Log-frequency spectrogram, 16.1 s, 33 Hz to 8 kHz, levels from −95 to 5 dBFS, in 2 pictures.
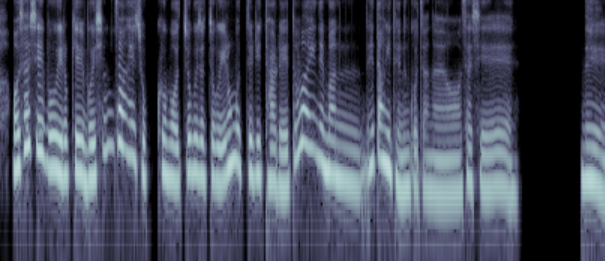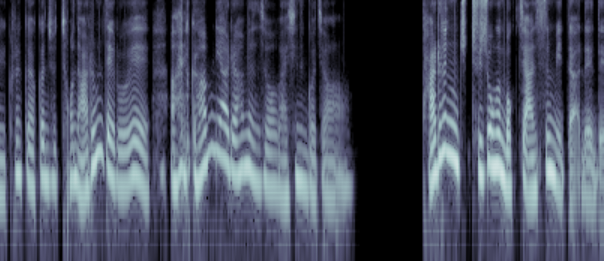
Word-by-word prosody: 어 230 +2 +3
사실 360 -1 +3
뭐 230 -3 +3
이렇게 205 +1 +2
뭐 190 +1 +2
심장에 345 - -1
좋고 210 -1 -4
뭐 190 -2 0
어쩌고 220 +4 -1
저쩌고 190 -3 -2
이런 240 +9 +2
것들이 210 -5 -2
다 180 -2 -5
레드와인에만 205 - -2
해당이 255 0 +2
되는 155 -6 -3
거잖아요, 145 -3 -6
사실. 155 -4 -6 0.8
네. 170 -7 -2
그러니까 200 -3 -4
약간 180 +3 -3
저 175 0 -5
저 180 - -2
나름대로의 185 - 0 0.3
아이 175 +6 0
그 215 -4 -3
합리화를 255 - 0
하면서 185 -8 -1
마시는 155 +5 -4
거죠. 145 +3 -9 0.9
다른 300 -4 +6
주 - - +2
주종은 235 +1 +7
먹지 155 -2 +1
않습니다. 160 +5 +1
네네. - - -5
190 Hz, 320 characters per minute, -23 LUFS, 160-235 Hz, 0.9 s, 주종은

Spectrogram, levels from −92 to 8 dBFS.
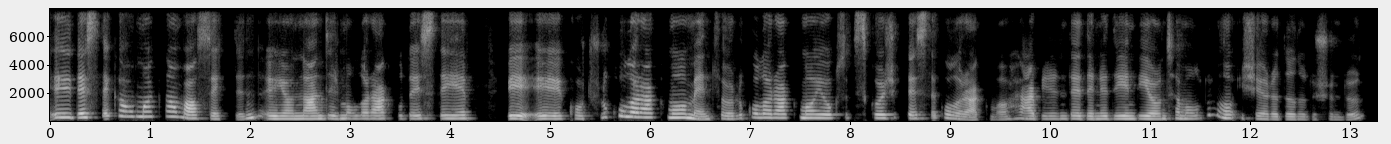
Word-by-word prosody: iii, 290 +1 +2
destek 290 - +2
almaktan 350 -1 0
bahsettin. 230 -1 +1
Eee, 200 - +3
yönlendirme 195 +1 +2
olarak 210 +1 0
bu 210 - -15
desteği 220 +1 -2 0.3
bir, 210 -1 +7
eee, 200 0 +1
koçluk 215 - -11
olarak 315 -5 +3
mı, 275 0 +5
mentörlük 200 +1 -1
olarak 265 -1 +1
mı 255 0 +3
yoksa 245 0 0
psikolojik 245 -1 -3
destek 230 +2 -5
olarak 195 -10 -2
mı? 170 +2 -11
Her 195 -2 -1
birinde 195 +1 -5
denediğin 195 +1 0
bir 200 - -4
yöntem 200 +2 0
oldu 205 - -9
mu 245 -2 -1
işe 225 -4 -10
yaradığını 175 -2 -5
düşündüğün? 165 0 -12
210 Hz, 145 wpm, -25 LUFS, 195-255 Hz, 0.3 s, bir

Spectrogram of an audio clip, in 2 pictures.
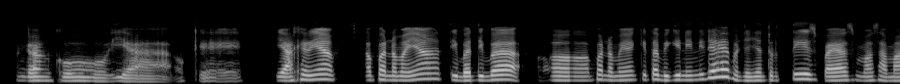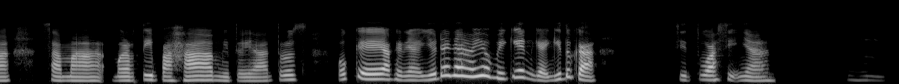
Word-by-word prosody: Mengganggu, 180 -1 -2 0.5
iya. 155 -3 -3 0.5
Oke. 145 - -18 0.8
Ya 180 - +2
akhirnya, 220 +4 +1 0.4
apa 205 +2 -2
namanya, 215 +6 +1
tiba-tiba, 200 +2 +3 0.3
eee, 190 -1 0
apa 225 - -3
namanya, 195 +1 -3
"Kita 225 +2 -2
bikin 205 0 -1
ini 215 +2 -6
deh 345 +3 +5
perjanjian 185 - -4
tertib 245 +6 0
supaya 185 -2 +2
semua 185 -2 -6
sama 175 -3 -2 0.4
sama 180 -3 -1
mengerti 185 +4 -1
paham," 190 +1 +2
gitu 170 0 -12
ya. 170 +1 -3
Terus, 215 +2 -4 0.4
oke 240 0 +4
akhirnya, 205 -3 -2
"Ya 205 - -3
udah 415 - +3
deh 405 - +8 0.2
ayo 405 - +7
bikin," 280 -1 0
kayak 180 -4 0
gitukah 335 +7 +3 0.9
situasinya? 195 -3 -3 0.7
Hmm. 195 -3 -29
195 Hz, 125 wpm, -23 LUFS, 180-220 Hz, 0.9 s, deh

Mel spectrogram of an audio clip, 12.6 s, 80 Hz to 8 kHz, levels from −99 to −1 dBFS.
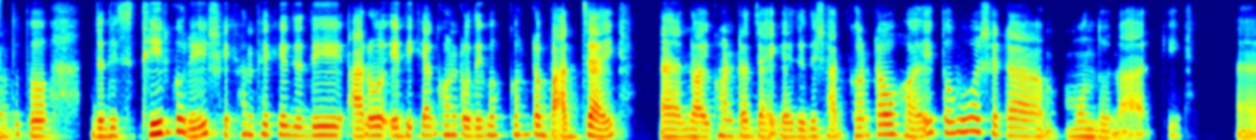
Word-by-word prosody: অন্তত। 160 +6 -8 0.7
যদি 165 +1 +2 0.2
স্থির 210 +7 +7
করি, 180 -11 +4 0.2
সেখান 205 +3 -4
থেকে 205 0 0
যদি 185 +1 0 0.4
আরো 180 +3 +3 0.2
এদিকে 175 +2 -3
১ - - -9
ঘন্টা 195 -1 -1
ওদিকে 170 +2 -3
১ 190 - -17
ঘন্টা 200 +1 0
বাদ 150 - +3 0.2
যায়। 165 -5 +6 0.5
আ - - +3 0.2
৯ 150 -1 +2
ঘন্টার 165 -2 -2
জায়গায় 150 0 -2
যদি 155 +1 -2
৭ - - -4
ঘণ্টাও 190 +4 +2
হয় 155 0 -1 0.2
তবুও 255 +3 +1
সেটা 195 -4 -2 0.6
মন্দ 160 -1 -2 0.2
না - - -5 0.2
আরকি। - - -15 0.7
আ - - -8
180 Hz, 145 wpm, -20 LUFS, 160-200 Hz, 0.7 s, স্থির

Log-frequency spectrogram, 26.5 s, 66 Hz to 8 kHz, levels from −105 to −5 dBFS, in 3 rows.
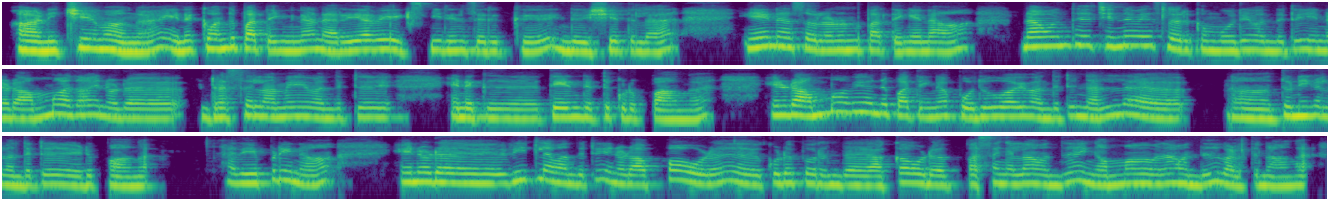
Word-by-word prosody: ஆ - - +9 0.2
நிச்சயமாங்க. 210 -2 +5 0.2
எனக்கு 205 +4 +2
வந்து 240 +2 +3
பார்த்தீங்கன்னா 205 -2 +2
நெறையவே 210 +4 +3
எக்ஸ்பீரியன்ஸ் 205 +2 -2
இருக்கு. 190 0 -3 0.2
இந்த 200 -2 +2
விஷயத்தில, 195 +1 +1 0.7
ஏன் 285 +1 +3
நான் 265 -1 0
சொல்லணுன்னு 210 -1 +1
பார்த்தீங்கன்னா 195 -1 -1 0.5
நான் 275 +1 +5
வந்து 295 +2 -1 0.2
சின்ன 280 0 +1
வயசில 290 -4 -1
இருக்கும்போதே 210 -1 -1
வந்துட்டு 200 +1 -2
என்னோட 200 -1 0
அம்மாதா 245 +4 0
என்னோட 200 -3 -1 0.5
ட்ரெஸ் 210 0 -1
எல்லாமே 215 0 0 0.2
வந்துட்டு 195 +1 -4 0.6
எனக்கு 200 -1 +1 0.4
தேர்ந்தெடுத்து 210 -1 +2
குடுப்பாங்க. 180 -1 0 0.5
என்னோட 245 +1 +4
அம்மாவே 310 +5 0
வந்து 275 -1 0
பார்த்தீங்கன்னா 225 0 -1
பொதுவாகவே 220 +2 +1
வந்துட்டு 195 +3 -3
நல்ல 230 +7 -1 1.1
துணிகள் 230 -2 +3
வந்துட்டு 195 +2 -2 0.2
எடுப்பாங்க. 185 -1 -1 0.6
அது 225 - -1
எப்படின்னா 240 -5 -1 0.6
என்னோட 250 0 +3 0.5
வீட்டில 290 +2 -1
வந்துட்டு 210 +2 -4
என்னோட 215 -4 -1
அப்பாவோட 225 0 -1 0.4
கூட 225 0 0
பொறந்த 200 -2 -1 0.2
அக்காவோட 225 +1 0 0.3
பசங்கள்லா 220 0 -2
வந்து 200 +3 -2
எங்க 215 -4 -1
அம்மவே 225 +2 0
தான் 230 0 +1
வந்து 200 +1 0
வளர்த்துனாங்க. 190 -1 -1
210 Hz, 125 wpm, -24 LUFS, 200-230 Hz, 1.1 s, ஆ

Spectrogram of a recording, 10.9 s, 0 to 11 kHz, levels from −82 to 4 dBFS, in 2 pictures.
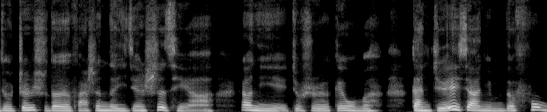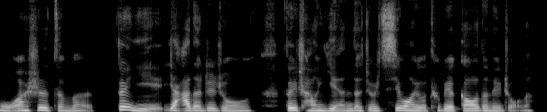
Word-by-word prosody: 就 195 -1 0
真 230 +5 +2
实 205 -4 -8
地 195 -2 +3
发 195 +2 -4
生 200 +1 0
的 190 - +2
一 180 0 +1
件 195 +1 -2
事 250 +5 +2
情 180 -4 -6
啊。 170 - -6 0.2
让 240 -3 +4
你 180 -5 +1
就 185 - -6
是 190 -2 -2
给 205 +3 -2
我 205 - +2
们 175 0 -2 0.4
感 195 -4 +5
觉 195 +7 +6
一 - - +5
下 240 -3 +5
你 195 -2 0
们 180 0 -4
的 205 +2 +1
父 265 +6 -1
母 200 -7 -3
啊， 205 - 0
是 230 +2 +1
怎 190 -1 -7
么 175 +4 -8 0.2
对 280 -2 +2
你 185 -6 -3
压 205 -2 +3
得 200 -1 +1
这 190 0 -3
种 175 0 -5 0.3
非 220 0 +6
常 185 -3 -2
严 175 -1 -2
的， 190 0 -2
就 180 +1 -6
是 180 - -3
期 220 +6 -1
望 205 -3 +3
有 165 - -1
特 200 +6 -10
别 180 -1 +3
高 185 +1 +2
的 180 - -3
那 165 -2 -4
种 160 - -11
呢？ 180 - -14
190 Hz, 295 characters per minute, -23 LUFS, 180-210 Hz, 0.4 s, 觉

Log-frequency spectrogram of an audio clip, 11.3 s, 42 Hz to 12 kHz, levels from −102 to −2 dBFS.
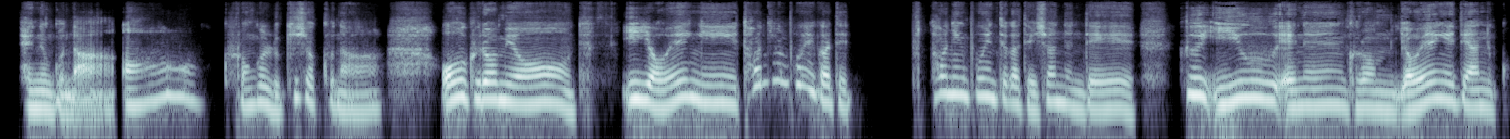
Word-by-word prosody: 되는구나. 150 -5 0
어. 205 +6 -2 0.2
그런 160 +1 -7
걸 180 -2 -1
느끼셨구나. 140 - -4 0.4
어 210 +6 +6
그러면 190 - +2 0.3
이 215 -1 +4
여행이 190 +1 +2
터닝 415 +5 -4
포이가 315 - +1
됐 155 -3 -8 0.6
터닝 260 -1 0
포인트가 230 -6 -1
되셨는데 145 -3 -2 0.3
그 260 -2 +3
이후에는 170 -6 +1
그럼 145 -2 -4
여행에 195 +9 +4
대한 155 -5 0
고 - - -23
185 Hz, 265 characters per minute, -20 LUFS, 155-220 Hz, 0.6 s, 어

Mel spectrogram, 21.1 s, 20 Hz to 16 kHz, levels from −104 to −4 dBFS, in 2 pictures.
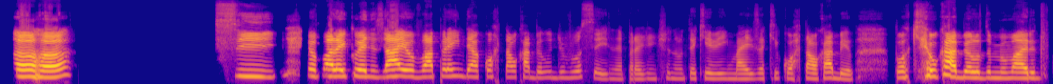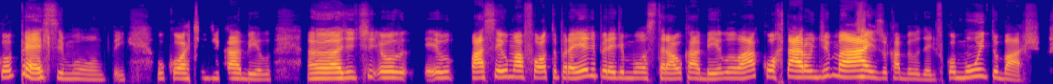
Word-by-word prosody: Aham. 265 +2 +8 1.4
Sim. 270 -3 -4 0.3
Eu 275 -1 -2
falei 275 -1 +4
com 280 - -14
eles: 255 -2 0
"Ai, 270 +1 +6
eu 260 - -2
vou 255 +1 -3
aprender 275 +1 -4
a 250 - -3
cortar 255 -2 -13
o - - -14
cabelo 230 -1 -13
de 225 0 -24
vocês, 220 -5 -19
né, 180 -1 -24
para 185 0 -18
a 180 - -19
gente 190 +3 -26
não 195 -1 -26
ter 200 - -18
que 200 0 -15
vim 190 0 -17
mais, 185 0 -14
aqui 205 +1 -21
cortar 200 0 -11
o - - -11
cabelo". 195 -5 -8 0.4
Porque, 245 +5 -4
o 265 - +1
cabelo 235 -9 +4
do 225 +1 -12
meu 215 -1 -13
marido 215 -1 -2
ficou 245 +3 -9
péssimo, 200 -5 -1
ontem. 170 -2 -20 0.3
O 200 +1 -17
corte 205 0 -6
de 205 0 -18
cabelo. 185 -4 -5 0.3
Hã, 210 +1 0
a 210 - +4
gente 225 +4 -10
eu 230 -1 -3 0.2
eu 230 -1 -8 0.2
passei 230 +2 +1
uma 250 -1 -1
foto 235 0 -5
pra 220 -2 -3
ele, 270 +4 0
pra 250 -4 -5
ele 225 0 -6
mostrar 215 -2 -6
o - - -11
cabelo, 205 0 -7
lá. 215 +5 0
Cortaram 250 -1 +2
demais 255 -3 +6
o 215 - -14
cabelo 195 -3 -11
dele. 170 -1 -18
Ficou 225 +6 -14
muito 245 +1 -8
baixo. 190 - -7
225 Hz, 190 wpm, -22 LUFS, 205-255 Hz, 1.4 s, Aham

